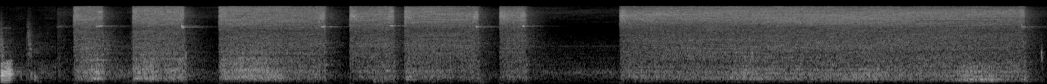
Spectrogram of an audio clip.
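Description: Gravity-feed compressed-air spray gun spraying paint, a loud hiss in a series of short trigger bursts, then one steady unbroken pass from about six seconds on.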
